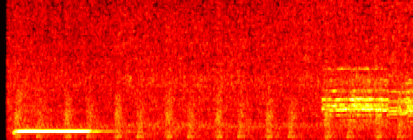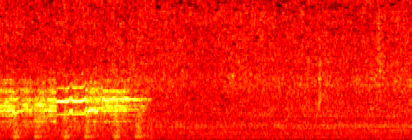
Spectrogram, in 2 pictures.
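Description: Steam locomotive whistle: a short, loud two-note blast, then steady chuffing at about four puffs a second. A higher whistle with several notes sounds over the puffing for a couple of seconds, and the chuffing stops a little later.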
